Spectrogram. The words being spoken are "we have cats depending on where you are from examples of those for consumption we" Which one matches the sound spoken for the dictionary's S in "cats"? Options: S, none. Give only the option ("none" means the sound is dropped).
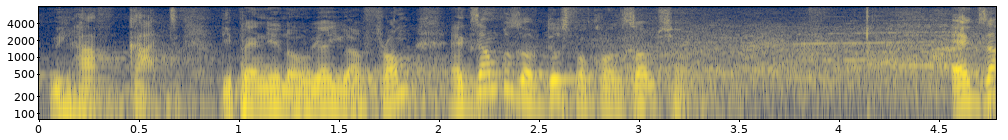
none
